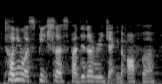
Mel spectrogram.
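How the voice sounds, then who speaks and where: A woman's voice: fairly low pitch, brisk, sharp tone, dull audio, soft background music. A woman giving a giggly, theatrical reading of fan fiction on a live stream, breaking off for casual asides.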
